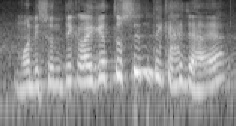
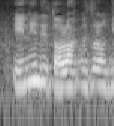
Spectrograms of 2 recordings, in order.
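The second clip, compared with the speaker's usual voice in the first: normal talking voice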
